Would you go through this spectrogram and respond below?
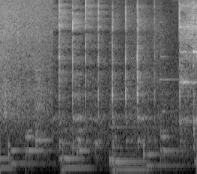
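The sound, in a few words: hot oil poured over chopped chili and scallion, sizzling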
